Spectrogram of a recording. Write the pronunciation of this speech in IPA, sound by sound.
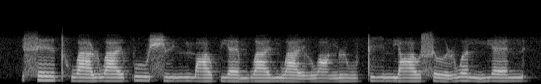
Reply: s e˦ ɪ̯ t̪ʰ w ä˨˩ ɻ w a˨˦ ɪ̯ p u˦ ɕ y˨˦ n m ɑ˨˦ ʊ̯ p j ɛ˨˩ m w a˨˦ ɪ̯ n̪ w a˨˩ ɪ̯ l w ɑ˨˦ ŋ ɻ u˨˦ t̪ i˦ n̪ j ɑ˦ ʊ̯ s ɹ̩˥˨ ɻ w ə˥˨ n m j ɛ˦ n

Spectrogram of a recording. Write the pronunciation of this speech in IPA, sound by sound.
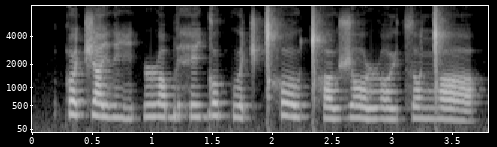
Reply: qʷ ɘ t͡ʃ a i̯ ð i | ɹ ɒ b ɪ h e i̯ ɡ ɔ kʷ a t͡ʃ ǀʰ ɔ u̯ ǀʰ ɒ u̯ ʒ ɔ ɹ ɔ y̯ t͡s ɔ ŋ͡ǀ ɒ

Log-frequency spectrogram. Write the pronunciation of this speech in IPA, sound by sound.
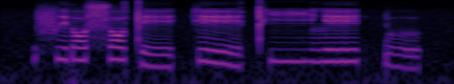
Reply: f ɪ˦ ɾ ɔ˦ s ɔ˦ t eː˨ k eː˦˨ tʰ iː˦ l eː˦ k͡p ʊ˨

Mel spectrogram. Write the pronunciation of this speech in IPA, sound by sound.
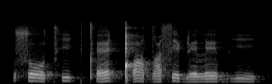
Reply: s o˧˩ tʰ i˧˩ k tʼ ɛ˩˥ ǃʼ ɔ˧˩ dˤ ʊ˩˥ s i˧˩ ɖ e˧˩ l e˧˩ bʱ i˧˩

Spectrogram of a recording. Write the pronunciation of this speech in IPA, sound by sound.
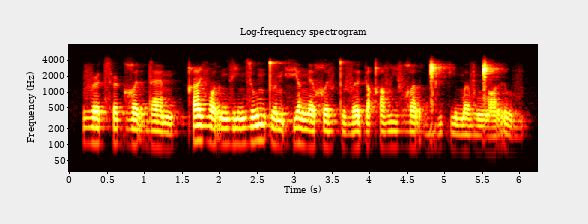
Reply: v ə˞ t͡sʰ ə˞ k ʁʷ ə r d æ m | qʰ i v ɔ r n z i n z u m tʷ ə˞ m fʲ ʌ ŋ ɛ χʷ ɪ v tʷ ɪ v ə pʲ ʊ qʰ ʌ v i v ʁʷ ɑ r ɡ͡ǁ i k i m ʌ v ŋ͡ǁ ɑ r u v

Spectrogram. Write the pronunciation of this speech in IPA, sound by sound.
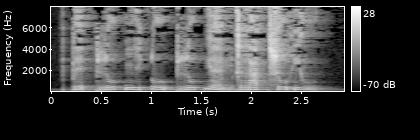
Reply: p e˨˩ ʔ p r u˥˩ k̚ ŋ i˦˥ t̚ w u˨˩ ʔ p r u˦˥ k̚ j ɛː˩˦ m k r a˦˥ t̚ s u˥˩ ʔ j u˨˩ k̚

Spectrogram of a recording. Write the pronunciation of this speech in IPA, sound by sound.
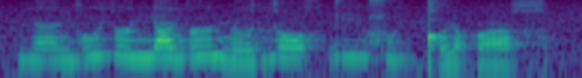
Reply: j ɛ̃ː˨ j ʊː˥ j ə˞˦ ɲ a˦ j ə˞˥ n əː˨ vʲ ɔː˦ x ɠ iː˦ sʷ i˦ ǃʼ ə˨ j qʷ a˨ x

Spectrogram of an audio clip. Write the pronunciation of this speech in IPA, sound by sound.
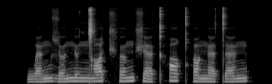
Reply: w æ˩˥ ŋ ɮ œ˩˥ n ø˥ ŋ͡ǀ ɑ˧˥ t͡ʃʰ œ˧˥ ŋ ʃ æ˧˩˧ kʰ ɑ˥ qʰ œ˥ ŋ æ˥˩ t æ˧˥ ŋ

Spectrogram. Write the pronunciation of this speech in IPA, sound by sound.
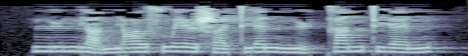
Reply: n̪ y˦ n̪ j ä̰˨˩ n̪ j ɑ˦ ʊ̯ s w e˥˨ ɪ̯ ʂ a˩ ɪ̯ t̪ j ɛ˥˨ n n̪ y̰˨˩ k a˦ n t̪ j ɛ˨˦ n

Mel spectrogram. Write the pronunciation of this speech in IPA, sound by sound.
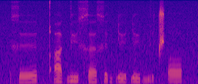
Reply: x ø˩˧ | qʼ œ˧ ɠ y˥ x œ˩˧ x ʏ˧ ɡ ɗ y˧˩ ɗ y˥˧ b y˩˧ t͡ʃʼ ɔ˧

